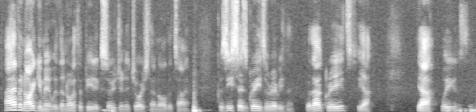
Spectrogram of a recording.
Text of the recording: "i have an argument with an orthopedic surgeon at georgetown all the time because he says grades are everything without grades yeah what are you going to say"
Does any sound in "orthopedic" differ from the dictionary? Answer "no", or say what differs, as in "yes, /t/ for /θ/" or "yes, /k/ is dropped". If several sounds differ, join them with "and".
no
